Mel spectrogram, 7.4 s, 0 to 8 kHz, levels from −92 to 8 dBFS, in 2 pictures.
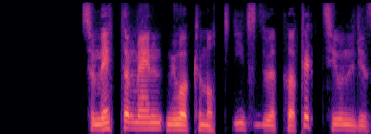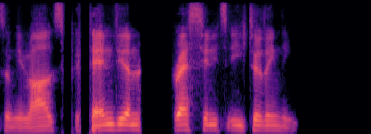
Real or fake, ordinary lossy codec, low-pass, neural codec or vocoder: fake; MP3, 64 kbps; 7.2 kHz; codec, 16 kHz, 0.5 kbps, X-Codec, HuBERT features, trained on general audio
